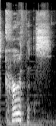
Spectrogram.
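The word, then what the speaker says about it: Coerthas: i thought it was like surface but it's curthus and chestnut which actually kind of is a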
